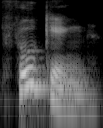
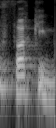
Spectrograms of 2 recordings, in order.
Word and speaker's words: Fucking: So the name of the town in Austria was called Fucking, and Wow. is pronounced Fuking, I believe.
